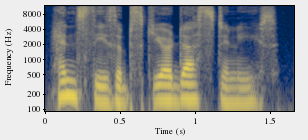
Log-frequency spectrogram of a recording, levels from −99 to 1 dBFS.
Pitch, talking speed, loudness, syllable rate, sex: 150 Hz, 145 wpm, -18 LUFS, 6.8 syllables/s, female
